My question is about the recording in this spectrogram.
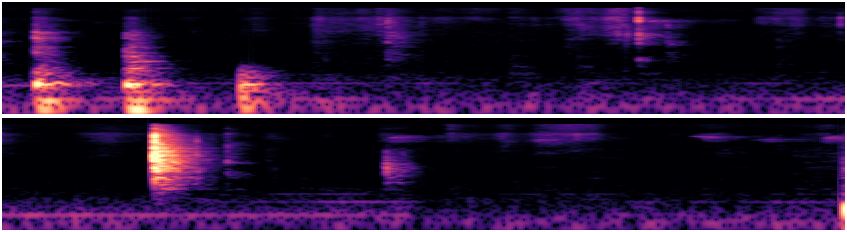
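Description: Handling sounds: a few light knocks in the first second, then one sharper clack a little past halfway, as a screwdriver is set down on a padded workbench mat and the musket is picked up and moved.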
